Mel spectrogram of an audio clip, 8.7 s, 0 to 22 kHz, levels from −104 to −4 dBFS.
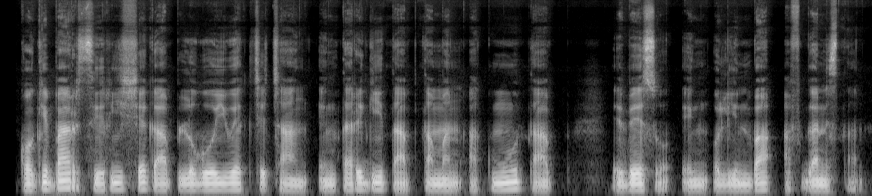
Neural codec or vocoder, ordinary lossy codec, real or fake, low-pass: none; none; real; none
